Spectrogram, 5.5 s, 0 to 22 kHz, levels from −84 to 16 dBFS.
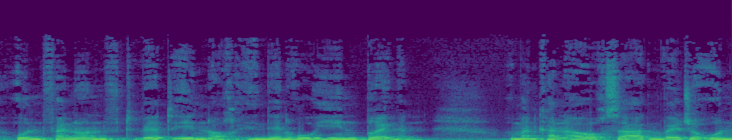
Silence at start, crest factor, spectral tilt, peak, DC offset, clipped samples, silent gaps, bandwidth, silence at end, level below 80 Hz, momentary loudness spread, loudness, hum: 0 s; 10 dB; -8 dB/octave; -4 dBFS; under 0.1%; under 0.1%; none; 13.5 kHz; 0 s; -48 dBFS; 5 LU; -15 LUFS; none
